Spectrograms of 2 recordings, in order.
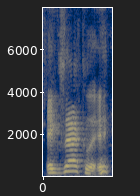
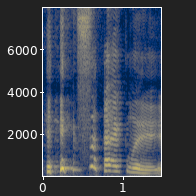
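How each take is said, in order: First: Said in the usual way. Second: High, slow exactly through a laugh; laughing agreement. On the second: Real, not acted. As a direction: stretch it out while laughing. Agreeing with friend, laughing hard.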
